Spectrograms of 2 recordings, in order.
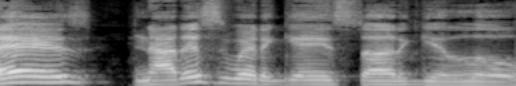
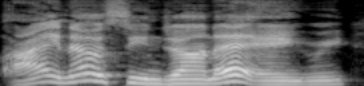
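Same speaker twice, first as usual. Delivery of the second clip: usual speaking voice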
